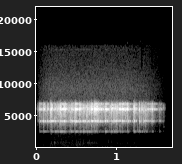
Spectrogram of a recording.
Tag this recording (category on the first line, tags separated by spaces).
Sound effects > Objects / House appliances
dog kibble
